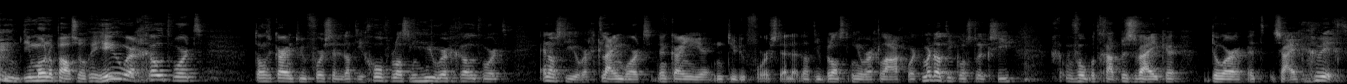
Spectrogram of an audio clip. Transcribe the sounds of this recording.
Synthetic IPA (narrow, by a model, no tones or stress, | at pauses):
dimonopaːlˠzoɦɪːlˠɛɹχːrowtʋɔɹt | d̥ɑnkɑjənatyːɹəkfʊːɹstɛləndɑt̚diχɔlˠvbəlɑstɪŋɦɪːlˠɛɹχːrowtʋɔɹt | ʔɛnɑlˠsdiɦɪːlˠɛɹχklɛjnʋɔɹtdɑnkɑnjəjənatyːɹləkfʊ̰ːɹstɛ̰lə̰ndɑt̚dibəlɑstɪŋɦɪːlˠɛɹχlaːχʋɔɹtmaːɹdɑt̚dikɔnstrɵksibɛvʊːɹbeːlˠtχaːd̚bəzʋɛjkə | dʊːɹɦə̰tsənɛ̰jχəχəʋɪχt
